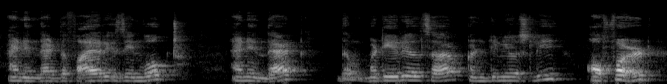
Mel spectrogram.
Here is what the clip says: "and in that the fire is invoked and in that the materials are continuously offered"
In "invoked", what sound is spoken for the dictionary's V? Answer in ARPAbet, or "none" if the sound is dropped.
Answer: V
